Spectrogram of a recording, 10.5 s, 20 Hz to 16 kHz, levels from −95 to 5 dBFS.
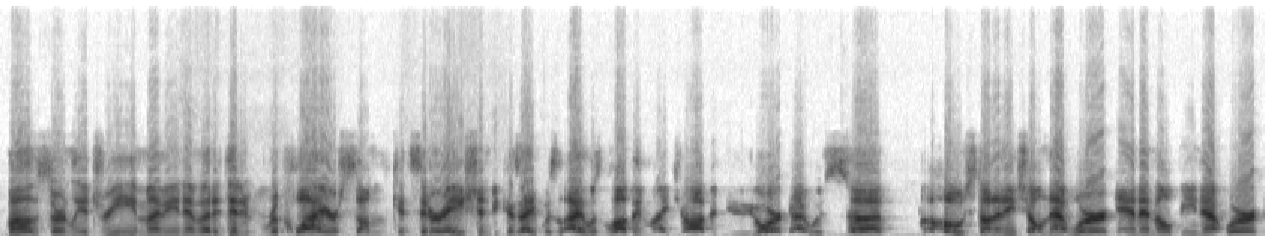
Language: English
